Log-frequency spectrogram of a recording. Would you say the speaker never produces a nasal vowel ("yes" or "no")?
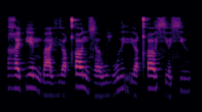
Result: yes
